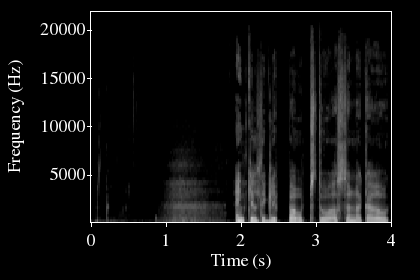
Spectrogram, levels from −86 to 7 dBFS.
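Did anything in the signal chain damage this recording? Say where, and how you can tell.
No, nothing in the signal chain has damaged this speech recording; the signal holds steady and intact at every stage it has passed through.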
